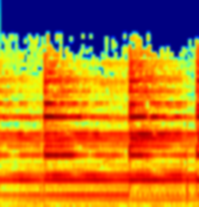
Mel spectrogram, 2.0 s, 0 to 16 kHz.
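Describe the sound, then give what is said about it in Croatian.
A heavy church bell weighing over 300 kilograms rings at the start of a Mass. It sounds three loud, evenly spaced strikes, each leaving a long humming ring of overtones. “čiji je početak označila zvonjava zvona teškog više od 300 kilograma, koji je izrađen u porodici Stjepana Šafrana iz Hrvatske”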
